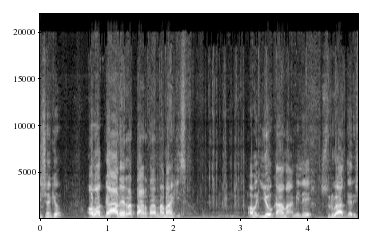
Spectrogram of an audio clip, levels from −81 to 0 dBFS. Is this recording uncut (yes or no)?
yes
